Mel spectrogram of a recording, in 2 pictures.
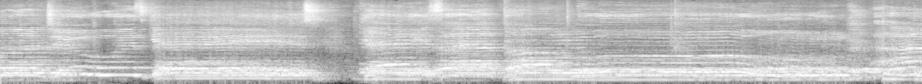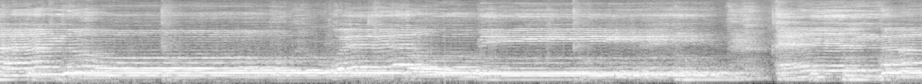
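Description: Male a cappella vocal group singing in close harmony through microphones, holding sustained chords, with brief breaks about three seconds in and just before the end.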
